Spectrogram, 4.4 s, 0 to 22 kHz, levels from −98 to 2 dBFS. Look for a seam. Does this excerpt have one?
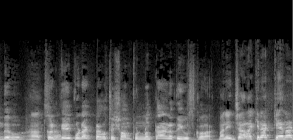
no; 0 cuts

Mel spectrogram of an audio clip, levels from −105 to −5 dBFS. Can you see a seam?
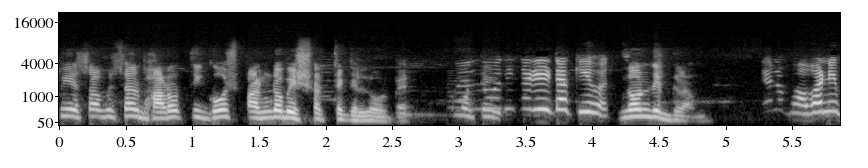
yes; 1 cut; at 3.1 s

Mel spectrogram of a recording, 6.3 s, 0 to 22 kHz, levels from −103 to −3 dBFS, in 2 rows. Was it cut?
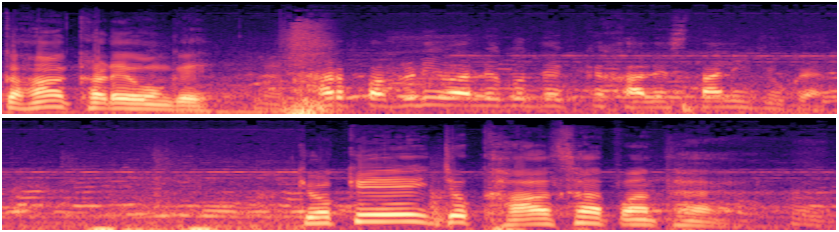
yes; 1 cut; at 1.0 s

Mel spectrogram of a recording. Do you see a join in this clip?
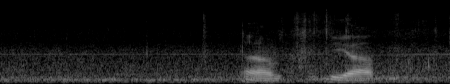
no; 0 cuts

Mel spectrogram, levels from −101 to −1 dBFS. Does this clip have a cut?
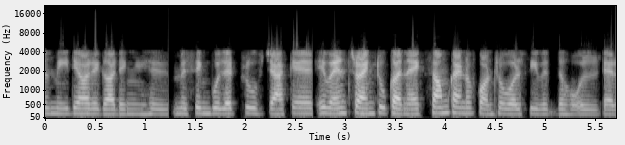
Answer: yes; 3 cuts; at 1.3 s, 2.7 s, 3.8 s

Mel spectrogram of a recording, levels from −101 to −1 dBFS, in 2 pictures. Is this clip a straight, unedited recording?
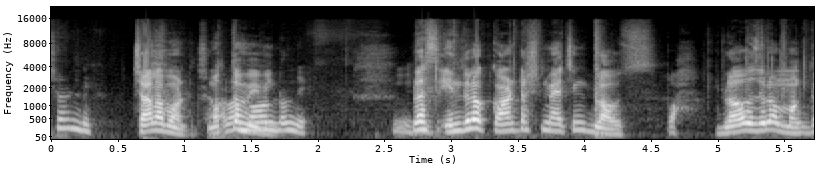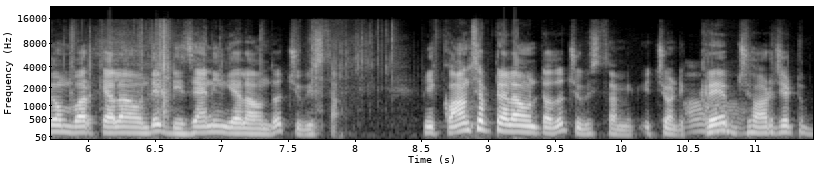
yes; 0 cuts

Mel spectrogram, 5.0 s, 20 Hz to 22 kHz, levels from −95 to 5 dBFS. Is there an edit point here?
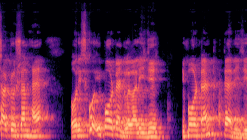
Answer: no; 0 cuts

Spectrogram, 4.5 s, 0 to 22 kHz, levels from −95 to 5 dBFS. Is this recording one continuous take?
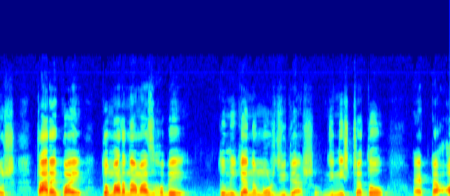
yes; 0 cuts

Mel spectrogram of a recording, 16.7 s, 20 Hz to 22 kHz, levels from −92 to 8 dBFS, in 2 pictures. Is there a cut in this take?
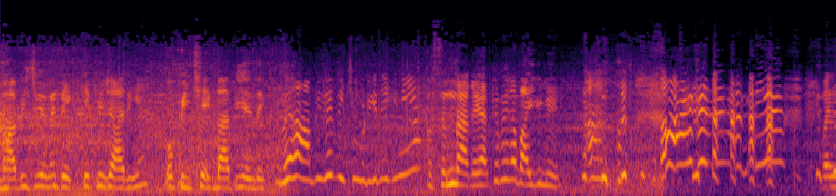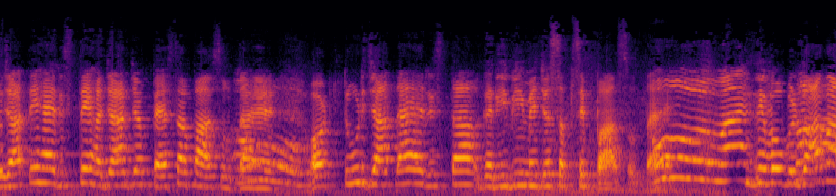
yes; 2 cuts; at 8.3 s, 15.9 s

